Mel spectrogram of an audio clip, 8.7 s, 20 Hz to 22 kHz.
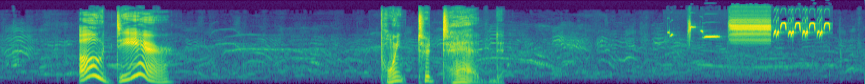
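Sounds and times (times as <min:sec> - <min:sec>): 
speech: 0:00.8 - 0:01.8, 0:03.9 - 0:05.1
small bird chirping: 0:06.7 - 0:08.3.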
